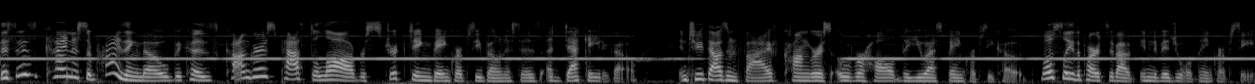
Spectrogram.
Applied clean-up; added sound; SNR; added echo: none; Organ; 5 dB; none.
